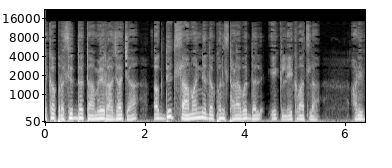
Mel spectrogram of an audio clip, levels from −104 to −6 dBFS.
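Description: A speech recording marked throughout by what sounds like Vorbis compression. The treble turns hissy and grainy, consonant attacks blur, and nothing survives above 14.2 kHz, likely from a low bitrate around 34 kbps. A spectrogram shows a hard shelf at that cut-off and speckled noise replacing the upper harmonics.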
